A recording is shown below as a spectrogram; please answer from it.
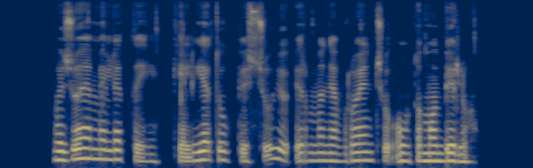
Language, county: Lithuanian, Šiauliai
